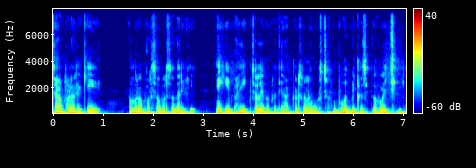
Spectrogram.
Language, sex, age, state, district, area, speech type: Odia, male, 18-30, Odisha, Puri, urban, spontaneous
